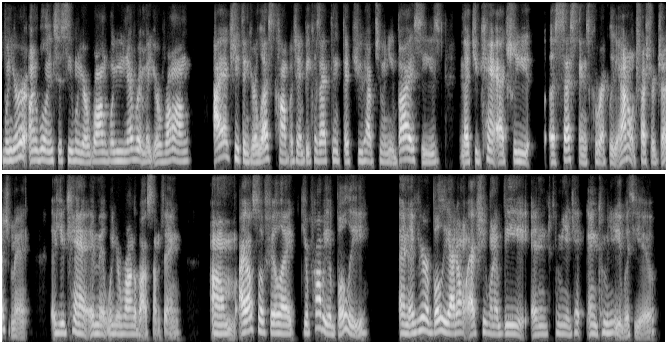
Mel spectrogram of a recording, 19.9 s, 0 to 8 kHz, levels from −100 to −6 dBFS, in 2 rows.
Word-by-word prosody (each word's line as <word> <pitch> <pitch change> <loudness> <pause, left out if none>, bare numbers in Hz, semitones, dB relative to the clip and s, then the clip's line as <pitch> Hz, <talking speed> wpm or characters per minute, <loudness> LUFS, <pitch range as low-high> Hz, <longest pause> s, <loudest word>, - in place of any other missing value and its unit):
when 175 0 0
you're 205 +6 +4
unwilling 180 0 +1
to 170 -1 -5
see 175 +1 -3
when 170 -1 -2
you're 145 -2 +1
wrong, 165 +1 +3
when 165 0 -3
you 170 0 -1
never 185 +2 +1
admit - - -3
you're 155 - -3
wrong, 170 0 +1 0.3
I - - +7
actually 220 -5 -1
think 165 -3 -3
you're - - +1
less 210 +2 +3
competent 155 -1 0
because 170 0 -4
I 165 - +3
think 175 +1 -7
that 160 +1 -4
you 165 - -4
have 155 -2 0
too 160 +1 -8
many 150 - -6
biases 185 -4 +1 0.2
and - - -7
that 150 +2 +3
you 165 - -4
can't 180 -1 +2
actually 160 - 0 0.3
assess 185 +6 +2
things - - -5
correctly, - - -3
and - - +1
I - - +9
don't - - 0
trust - - -1
your - - -4
judgment - - -4 0.3
if 165 - -2
you 170 0 0
can't 175 -5 +1
admit 160 - -1
when 80 - -4
you're - - -3
wrong 150 0 +2
about - - 0
something. - - -6 0.5
Um, 160 -1 +3
I 180 - +8
also 205 -3 +3
feel 170 -2 +1
like 160 -1 +2
you're 170 -1 -3
probably 260 -6 +2
a 155 - +1
bully. 175 +3 -2 0.4
And 160 -2 +1
if 170 - +1
you're 220 -1 +3
a - - +1
bully, 185 0 +4
I 160 - +6
don't 180 0 +1
actually 185 - 0
want 155 -3 -3
to 150 - -7
be 155 -1 -1
in 150 +1 -4
communica 155 +1 -6
in 160 -1 -2
community 175 +1 -3
with - - -6
you 475 +1 -6
170 Hz, 235 wpm, -24 LUFS, 155-185 Hz, 0.5 s, I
